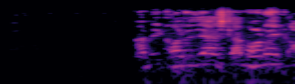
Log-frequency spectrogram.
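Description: An elderly man speaks loudly into a microphone over loudspeakers.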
